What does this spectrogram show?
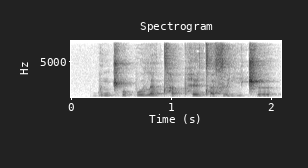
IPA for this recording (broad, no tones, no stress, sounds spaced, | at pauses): b ə n t͡ʃʼ o p o l a l tʰ a b pʰ ɛ tʼ a s ə j i t͡ʃʼ ə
